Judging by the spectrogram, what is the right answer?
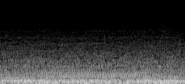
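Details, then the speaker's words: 2017 Honda Civic RS Turbo, about 100,000 on the odometer, road test in Drive after replacing worn-out spark plugs that caused misfire and knocking: steady even engine drone under acceleration, no knocks or stumbles; runs clean. "की performance भी आपने check कर ली है और गाड़ी के अंदर किसी किस्म की नॉकिंग वगैरह नहीं है"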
